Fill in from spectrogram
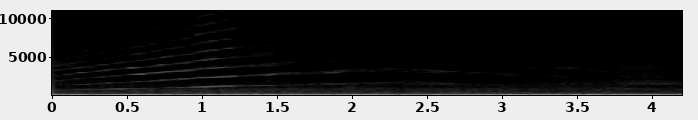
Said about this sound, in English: Oh, ambulance car going past.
